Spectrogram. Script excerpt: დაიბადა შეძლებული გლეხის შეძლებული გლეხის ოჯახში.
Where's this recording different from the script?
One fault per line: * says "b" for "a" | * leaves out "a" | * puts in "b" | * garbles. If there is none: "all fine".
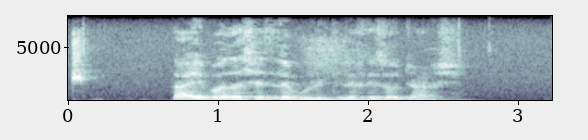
* leaves out "შეძლებული გლეხის"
